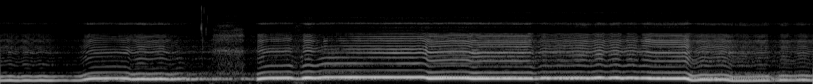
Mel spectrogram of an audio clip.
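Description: Humming of a slow melody in long held notes that step up and down in pitch, with a short break about two seconds in.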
